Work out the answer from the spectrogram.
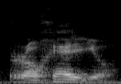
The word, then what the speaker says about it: Rogelio: My real name is, if you spell it, Rogelio, and it is pronounced Rogelio.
